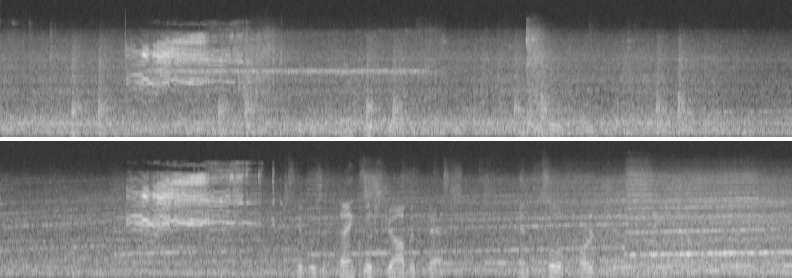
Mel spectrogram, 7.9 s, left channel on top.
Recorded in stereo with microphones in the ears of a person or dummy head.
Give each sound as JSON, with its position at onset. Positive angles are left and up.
{"t": 1.3, "sound": "a baby crying", "side_deg": -10}
{"t": 3.0, "sound": "a man speaking", "side_deg": -60}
